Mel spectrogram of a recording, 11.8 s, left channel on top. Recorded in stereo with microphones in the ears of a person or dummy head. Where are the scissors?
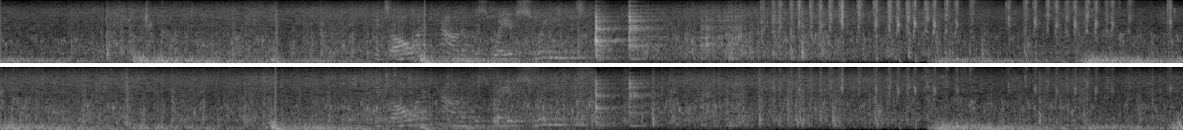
60° left (ahead or behind), 0.9 m.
